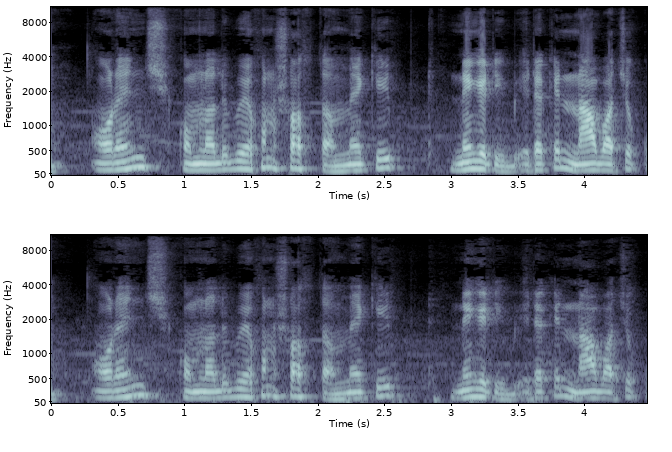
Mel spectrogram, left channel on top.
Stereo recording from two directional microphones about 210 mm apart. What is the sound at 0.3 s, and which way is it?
Speech, 20° left (ahead or behind).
